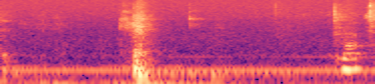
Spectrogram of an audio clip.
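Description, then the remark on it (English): Someone untangles an earphone cord caught in a chair: two muffled knocks and scrapes, one early and one near the end, over a steady low hum, with no talking. “I got a little something tangled up in my chair. My earphone.”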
